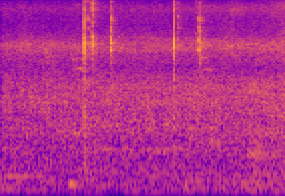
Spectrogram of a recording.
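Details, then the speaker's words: Vario Techno scooter, electric starter only clicks though kick-start starts it: a few light sharp ticks, about four in under a second, no cranking whir; mechanic says wiring and relay are fine, usual fault inside the flywheel magnet area (unconfirmed). "Jadi di starter bunyinya cuma cetek-cetek, tapi kalau di engkol mau hidup."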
